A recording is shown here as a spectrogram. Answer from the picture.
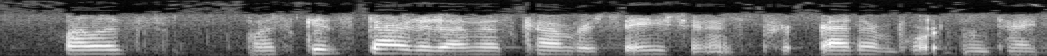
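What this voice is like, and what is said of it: Hoarse, laryngitis-affected voice. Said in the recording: “pardon my voice. I still have a touch of laryngitis.”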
